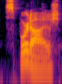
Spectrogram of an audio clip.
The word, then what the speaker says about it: Sportage: They pronounce Sportage like triage. Sportage.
